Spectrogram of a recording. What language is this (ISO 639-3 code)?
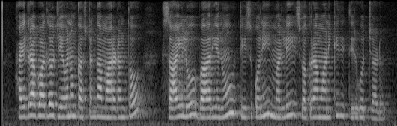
tel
